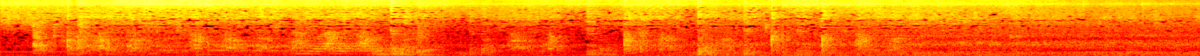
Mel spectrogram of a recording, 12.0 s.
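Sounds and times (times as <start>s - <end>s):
garlic sizzling in oil: 0.0s - 12.0s
metal ladle scraping a wok: 0.5s - 9.4s.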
